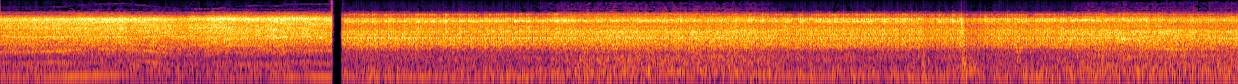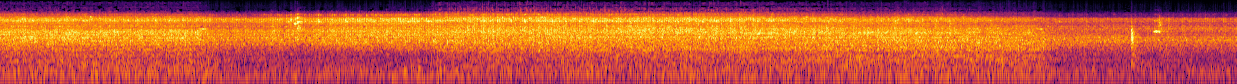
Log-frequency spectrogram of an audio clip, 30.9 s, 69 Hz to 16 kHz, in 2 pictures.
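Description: International DT466 7.6-litre inline-six turbo diesel in a 2006 International 4400 truck, idling steadily. The sound cuts out for an instant about four seconds in.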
